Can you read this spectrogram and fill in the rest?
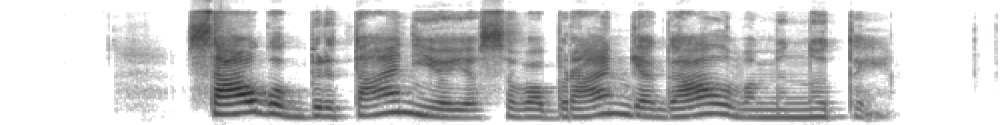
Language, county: Lithuanian, Vilnius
